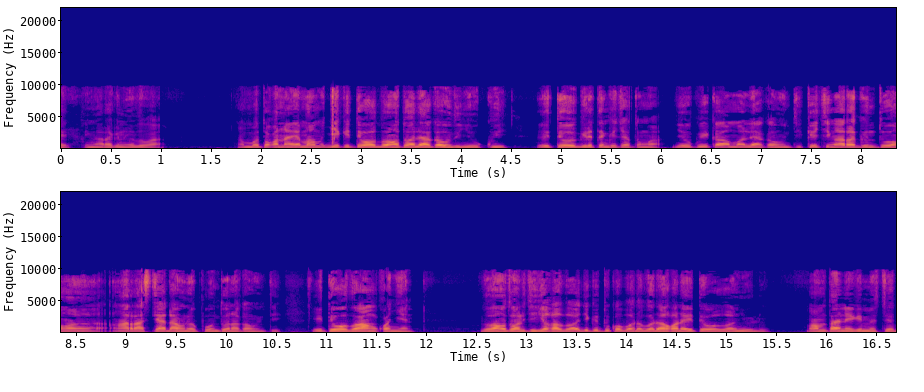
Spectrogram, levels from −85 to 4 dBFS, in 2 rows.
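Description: Throughout the speech, the sound is dull and smeared, with a warbling, fizzy edge on sibilants. This is likely AAC compression, consistent with AAC-LC at around 32 kbps. On a spectrogram, the energy stops abruptly at a flat ceiling near 9.8 kHz.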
